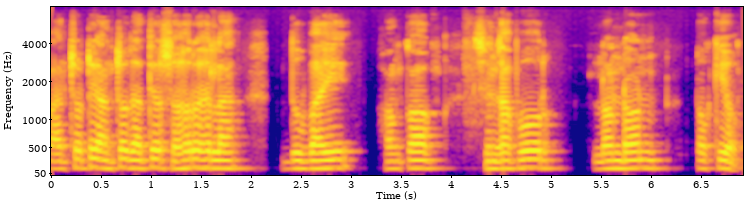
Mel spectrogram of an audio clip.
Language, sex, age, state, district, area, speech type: Odia, male, 30-45, Odisha, Kandhamal, rural, spontaneous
